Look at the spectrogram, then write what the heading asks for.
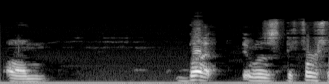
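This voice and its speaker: A man is speaking. He has a Southern US accent. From US South, small town. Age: 40s. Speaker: vlogger. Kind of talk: personal vlog. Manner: halting, many fillers.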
